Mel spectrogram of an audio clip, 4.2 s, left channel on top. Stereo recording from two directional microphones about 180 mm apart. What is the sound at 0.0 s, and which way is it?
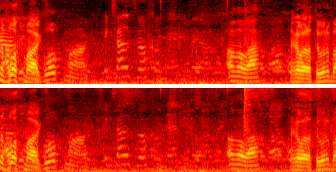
Speech, 30° left (ahead or behind).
